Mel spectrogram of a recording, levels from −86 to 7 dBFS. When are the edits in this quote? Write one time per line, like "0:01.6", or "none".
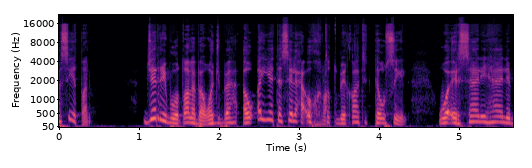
0:03.3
